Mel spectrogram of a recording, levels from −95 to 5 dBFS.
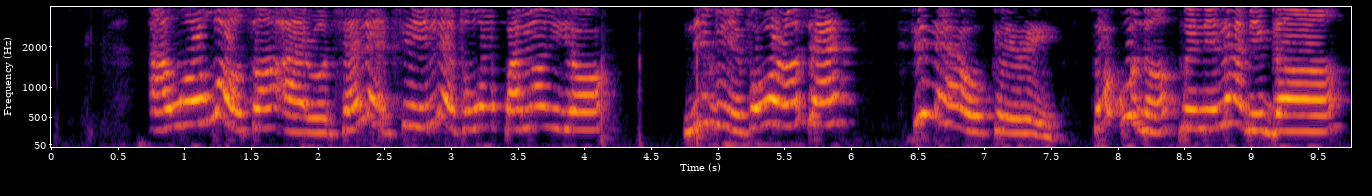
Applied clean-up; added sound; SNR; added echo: neural mask model DeepFilterNet 3.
